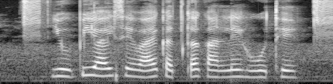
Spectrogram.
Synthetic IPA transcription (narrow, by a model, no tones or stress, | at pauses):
juːpiaːiseːʋaːjɪkət̪kakaːnleɦoːt̪ʰeː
